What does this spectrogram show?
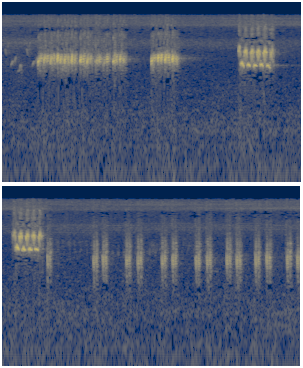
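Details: Northern mockingbird song with several distinct phrase types: harsh buzzy trills, then two loud doubled whistled bursts, followed by a repeated run of short clipped notes.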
